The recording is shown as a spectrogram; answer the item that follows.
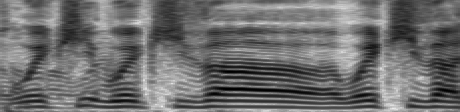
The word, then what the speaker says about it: Wekiva: Wekiva, si on prononce en français.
